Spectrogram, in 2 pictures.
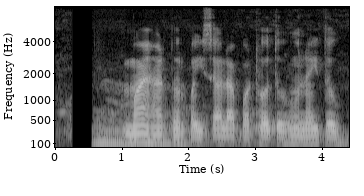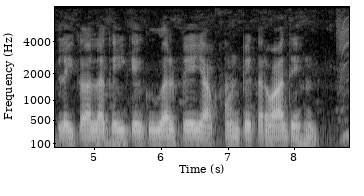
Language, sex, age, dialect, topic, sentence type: Chhattisgarhi, male, 18-24, Central, banking, statement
